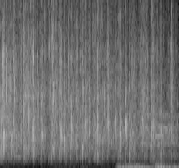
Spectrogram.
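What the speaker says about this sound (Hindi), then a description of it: "एक बार ताली बजाकर मुझे अनुमति दीजिए।" Audience applause at a Hindi comedy stage show, starting partway through as a burst of clapping that swells loud and dense and continues to the end.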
